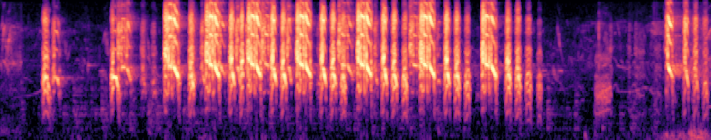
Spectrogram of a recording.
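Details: Grey francolin, known locally as teetar, giving a loud, harsh call: a fast run of about a dozen grating, squawking notes repeated roughly once per second, with a brief pause and a new burst near the end.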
